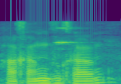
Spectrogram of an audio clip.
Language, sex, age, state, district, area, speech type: Bodo, male, 60+, Assam, Kokrajhar, urban, spontaneous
